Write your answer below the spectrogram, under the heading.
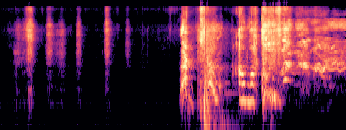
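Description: A run of quick catching inhalations, then a loud explosive sneeze followed by gasping and voice.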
